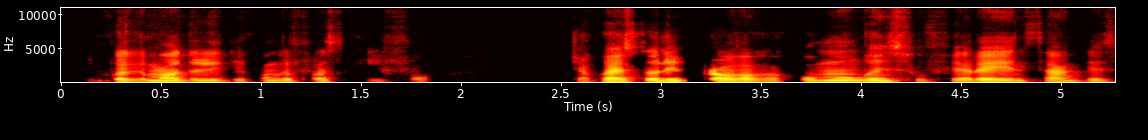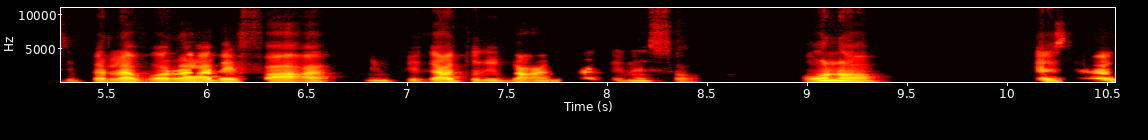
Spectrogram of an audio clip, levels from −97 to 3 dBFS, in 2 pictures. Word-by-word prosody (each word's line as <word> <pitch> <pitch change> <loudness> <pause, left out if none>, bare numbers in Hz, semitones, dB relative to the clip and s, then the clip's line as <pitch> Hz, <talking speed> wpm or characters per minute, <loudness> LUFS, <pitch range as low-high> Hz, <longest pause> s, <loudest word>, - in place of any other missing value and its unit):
In 130 - -34
qualche 140 -1 -1
modo 130 -2 +3
gli 130 -2 -2
dicon 125 0 -12
che 125 - -4
fa 120 - -8
schifo. 120 0 -23 0.7
Cioè, - - -16
questo 135 +7 +4
li 155 -4 +3
provoca 125 -3 +2
comunque 150 +6 +4
insofferenza, 130 -2 -1
anche 120 +1 -7
se 120 0 -22
per 125 +1 -5
lavorare 120 +1 +2
fa 115 -1 -1
l'impiegato 130 -1 -2
di 125 -1 -6
banca, 110 -3 -5
che 130 - -20
ne 115 -3 -10
so, 115 +1 -19 0.5
o 145 -2 +3
no? 120 -3 +2 0.7
Essere 150 -1 -2
125 Hz, 160 wpm, -23 LUFS, 120-135 Hz, 0.7 s, questo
